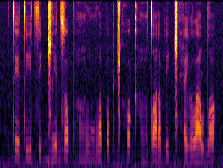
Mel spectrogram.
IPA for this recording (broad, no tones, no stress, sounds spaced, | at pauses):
t e t i t͡s i ɡ͡ǁ e d͡z ɔ pʰ ɑ̤ ðˤ o̤ ðˤ ə p ɔ p ǁʰ ɔ kʰ ɑ̤ tˤ æ ɾ ɑ p ɾ i ǁʰ æ ʎ lˠ æ ʎ dˤ ə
